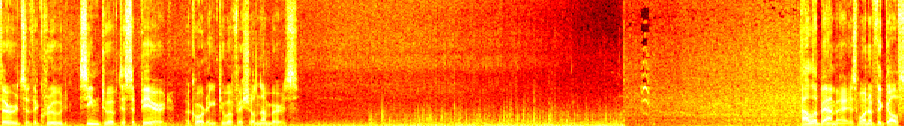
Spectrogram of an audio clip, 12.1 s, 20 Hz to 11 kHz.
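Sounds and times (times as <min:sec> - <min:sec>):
low rumble of outdoor noise: 0:00.0 - 0:12.0.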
